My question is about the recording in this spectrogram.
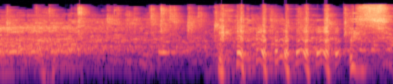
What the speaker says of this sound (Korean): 왜 딸 엄마들은 박수를 치고 난리요?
